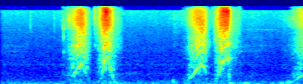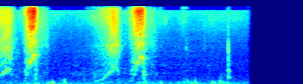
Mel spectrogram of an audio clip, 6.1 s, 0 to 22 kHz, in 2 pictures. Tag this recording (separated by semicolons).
Garcia; music152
